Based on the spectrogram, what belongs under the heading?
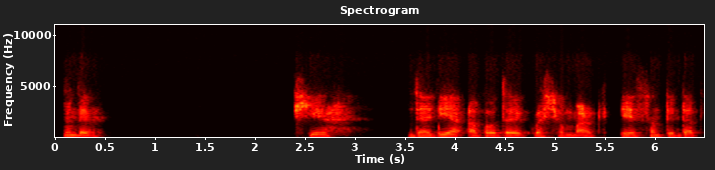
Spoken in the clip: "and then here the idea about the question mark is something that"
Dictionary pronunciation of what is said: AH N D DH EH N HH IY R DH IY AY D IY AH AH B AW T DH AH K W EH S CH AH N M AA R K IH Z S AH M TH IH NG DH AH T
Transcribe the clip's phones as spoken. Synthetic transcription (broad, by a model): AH N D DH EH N HH IY R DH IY AY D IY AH AH B AW T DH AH K W EH S CH AH N M AA R K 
